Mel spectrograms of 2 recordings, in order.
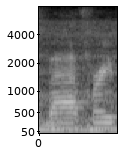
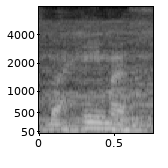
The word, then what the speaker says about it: Behemoth: ] it up because I always want to call this bathroom but it's not it's Behemoth and it's because of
